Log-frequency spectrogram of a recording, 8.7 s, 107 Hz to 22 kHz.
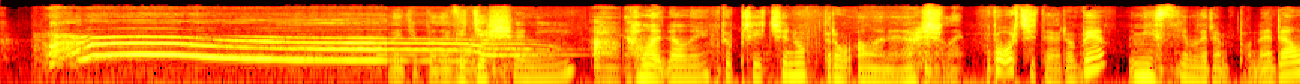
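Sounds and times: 
hunting pointer dog howling: 0.2 - 3.8
speech: 2.7 - 8.6.

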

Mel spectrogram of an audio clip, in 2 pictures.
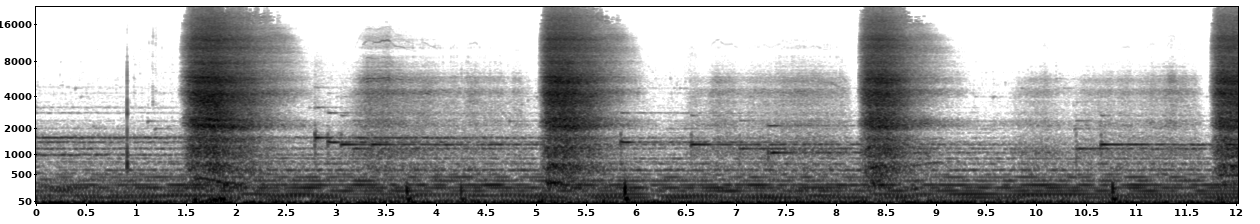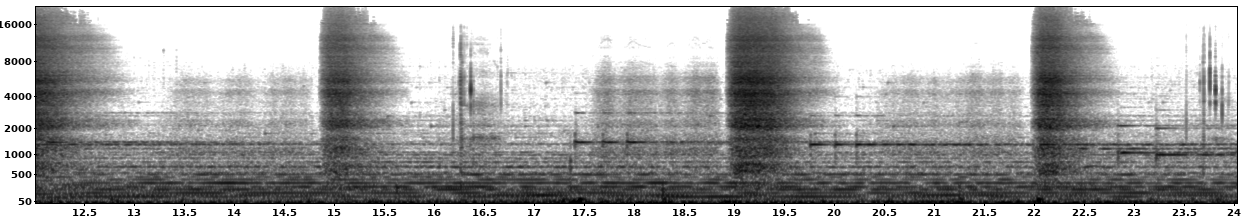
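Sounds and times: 
soft sustained musical drone: 0.0 - 24.0
sharp forceful exhalations in a breathing exercise: 1.4 - 9.2, 9.8 - 12.9, 13.9 - 15.7, 17.6 - 20.0, 20.6 - 23.0.

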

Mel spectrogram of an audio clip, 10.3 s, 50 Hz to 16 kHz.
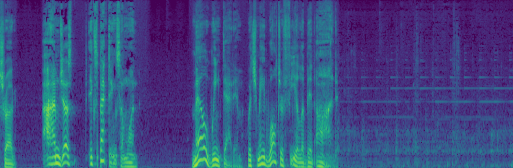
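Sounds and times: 
speech: 0.0 - 2.8, 3.8 - 6.8
train rolling slowly along the tracks: 4.2 - 10.2
soft clunks from the train wheels: 6.0 - 10.2.

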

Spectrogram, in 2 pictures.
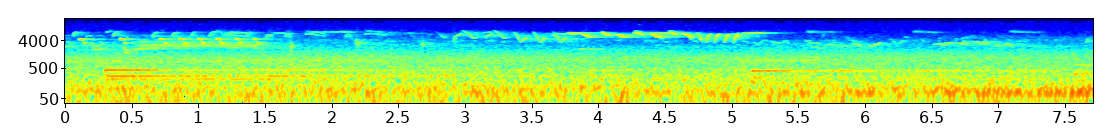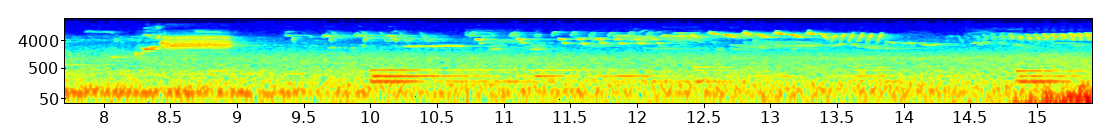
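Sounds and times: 
busy outdoor bird chorus: 0.0 - 15.4
steady hiss: 0.0 - 15.4
red-winged blackbird calls: 8.2 - 9.1.

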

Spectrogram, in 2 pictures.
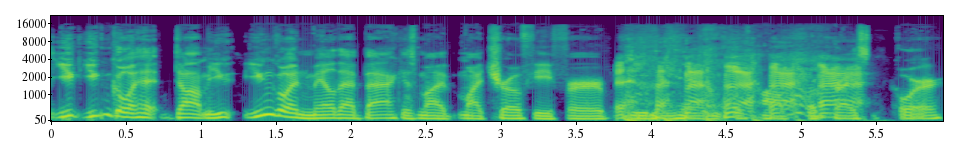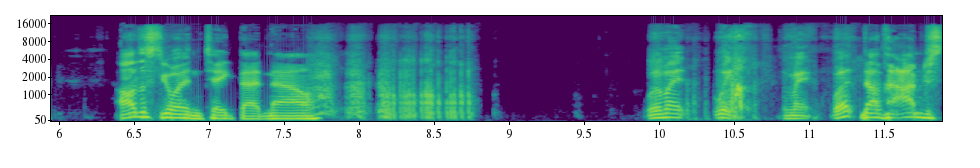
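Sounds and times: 
speech: 0.0 - 8.0, 9.9 - 11.8
laughter: 3.8 - 5.6
backpack zipper being pulled open: 7.7 - 8.9, 10.3 - 11.0.

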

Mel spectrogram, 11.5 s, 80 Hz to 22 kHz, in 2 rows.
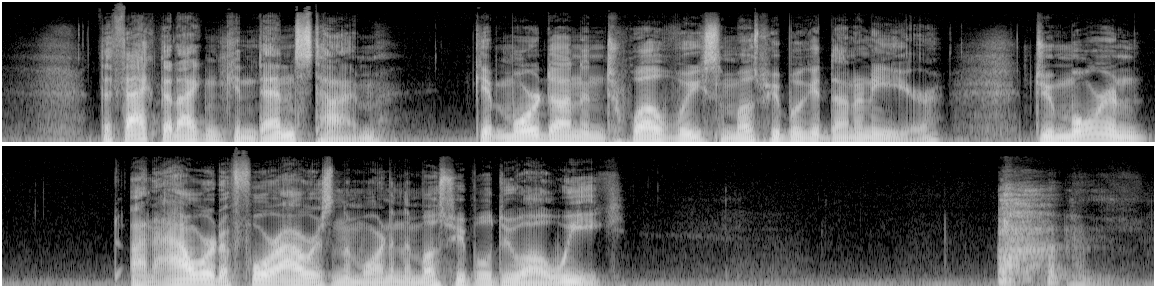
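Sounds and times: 
speech: 0.5 - 5.8, 6.4 - 8.9
cough into the microphone: 10.7 - 11.5.

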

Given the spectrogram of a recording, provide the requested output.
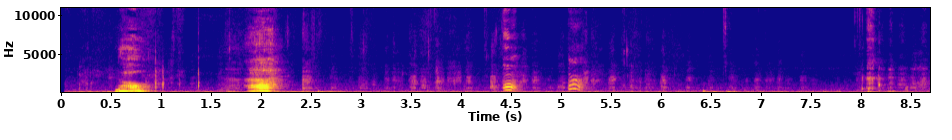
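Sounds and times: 
speech: 0.5 - 1.0
dog panting excitedly: 2.4 - 8.6.

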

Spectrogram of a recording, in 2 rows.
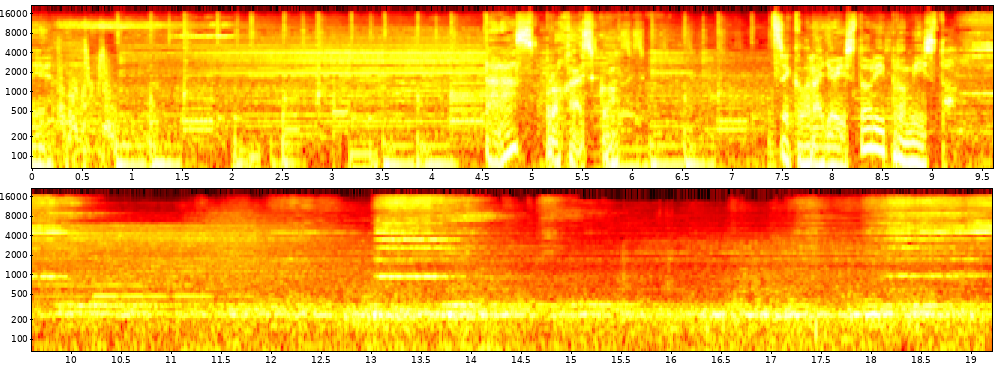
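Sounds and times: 
high-speed train rolling rumble under a concrete bridge: 0.0 - 19.2
high-speed train wheels and brakes squealing under a concrete bridge: 0.8 - 7.5, 9.2 - 15.5, 17.2 - 19.2
speech: 4.8 - 6.3, 7.4 - 9.5.

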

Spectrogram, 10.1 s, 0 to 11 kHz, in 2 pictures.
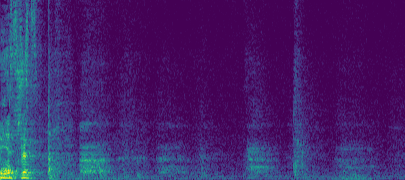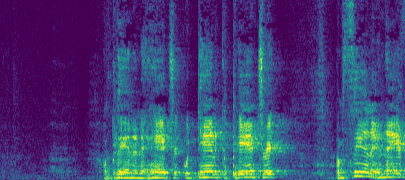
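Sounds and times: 
faint low hum: 0.0 - 10.1
speech: 0.1 - 0.6, 6.4 - 10.1
heavy breathy inhales and exhales: 0.3 - 6.5, 8.7 - 9.3.

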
